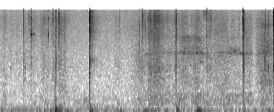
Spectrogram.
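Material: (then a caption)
Metal. Fingers with long nails pull apart small, solid, green-coated magnetic metal balls arranged in a bracelet shape and let them snap back together. Several sharp, bright clicks and ticks stand out over a quiet, low rumbling background, with faint shuffling between them. Each click cuts off almost instantly.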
